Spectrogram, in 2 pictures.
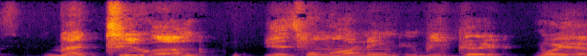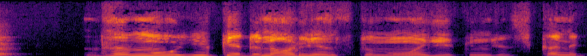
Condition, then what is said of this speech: Cerebral palsy. I'm lucky in that respect because my speaking is, it's weird.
